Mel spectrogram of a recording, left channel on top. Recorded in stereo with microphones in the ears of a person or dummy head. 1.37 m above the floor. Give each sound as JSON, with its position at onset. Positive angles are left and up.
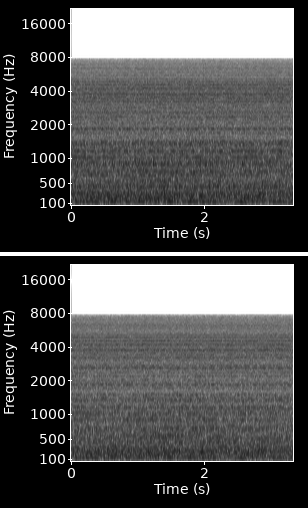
{"t": 0.0, "sound": "a fan", "side_deg": -5, "distance_m": 1.0}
